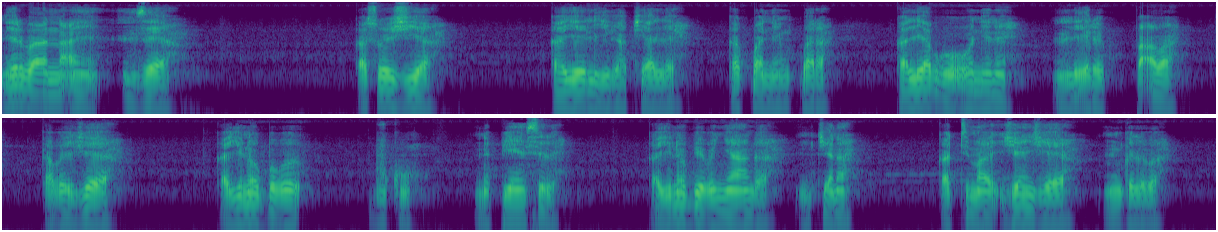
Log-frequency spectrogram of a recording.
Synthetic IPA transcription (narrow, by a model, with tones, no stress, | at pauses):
nɨ˦ɾɨ˦ba˨na̰˨ʔɪ˦ | n̩˦zɛ˦ja˨ | ka̰˨so˦ʒi˦ja˨ | ka˦jɛ˦liː˨ɡa˨pi˨ɛ˨lːɨ̰˨ | ka˦k͡pa˦nɨ˨ŋ͡m̩˦˨k͡pa˨ɾa˨ | ka˦li˦a˦bɨ˦ɡʊ˨ʔo˦nɪ˦nɨ˦ | n̩˦lɪ̰˨ʔɪ˨ɾɨ˨ | pa̰˨ʔa̰˦ba˦ | ka̰˨bɛ˨ʒɛ˦ja˨ | ka̰˨ji˦no˦ɡ͡bɨ˨bɨ˦ | bu˨kʰṵ˨ | nɨ˨pe˦ɛ˦n˦sɨ˦lɨ˨ | ka̰˨ji˦no˦bɛ˦bɨ˨ɲaː˦ŋɡa˨n̩˨t͡ʃɛ˦na˦ | ka̰˨tɨ˨ma˨ʒɛ˦nʒɛ˨ja˨ | ŋ̩˦ɡɨ˨lɨ˦ba˨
